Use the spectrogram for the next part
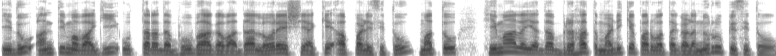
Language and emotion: Kannada, neutral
